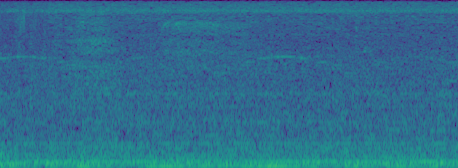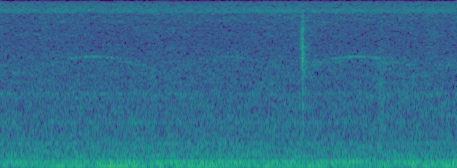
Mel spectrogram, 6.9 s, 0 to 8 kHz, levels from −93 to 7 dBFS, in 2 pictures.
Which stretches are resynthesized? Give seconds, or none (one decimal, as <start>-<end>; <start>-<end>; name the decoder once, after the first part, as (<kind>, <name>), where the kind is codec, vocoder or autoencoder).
none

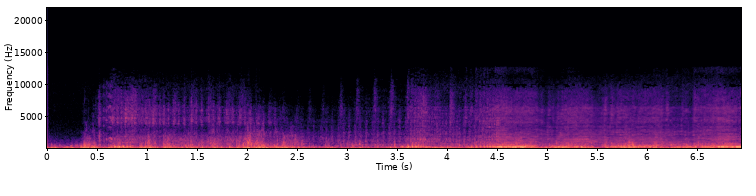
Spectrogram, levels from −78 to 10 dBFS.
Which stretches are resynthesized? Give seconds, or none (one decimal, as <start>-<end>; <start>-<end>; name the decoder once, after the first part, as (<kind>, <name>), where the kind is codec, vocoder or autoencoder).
4.5-6.9 (vocoder, Vocos)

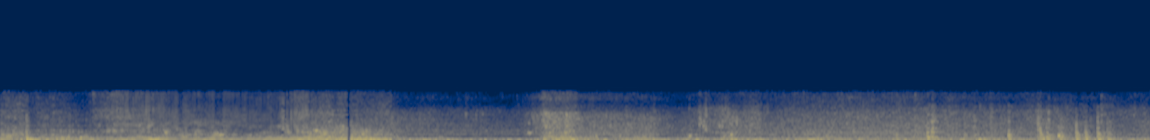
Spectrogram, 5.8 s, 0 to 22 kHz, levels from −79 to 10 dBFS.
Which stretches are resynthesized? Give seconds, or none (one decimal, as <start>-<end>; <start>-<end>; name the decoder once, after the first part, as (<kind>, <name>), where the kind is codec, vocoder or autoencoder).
0.6-1.6 (vocoder, BigVGAN v2)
